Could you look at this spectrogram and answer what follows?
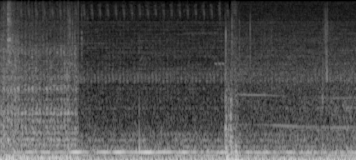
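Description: A car pulls up at a police checkpoint at night, its engine idling in a low steady rumble close by, with a power window whirring down and a couple of sharp mechanical clunks as it stops.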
